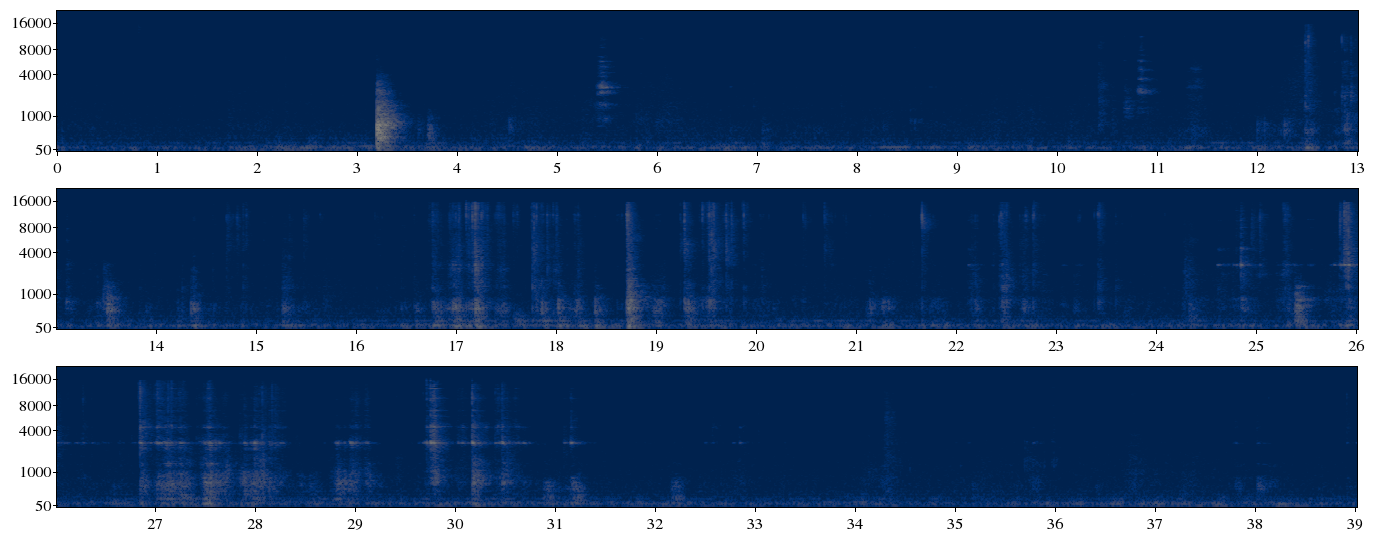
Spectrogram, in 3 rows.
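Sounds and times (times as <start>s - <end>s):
crisp pastry crackling: 14.4s - 23.8s
cutlery scraping a ceramic plate: 24.3s - 31.4s.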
